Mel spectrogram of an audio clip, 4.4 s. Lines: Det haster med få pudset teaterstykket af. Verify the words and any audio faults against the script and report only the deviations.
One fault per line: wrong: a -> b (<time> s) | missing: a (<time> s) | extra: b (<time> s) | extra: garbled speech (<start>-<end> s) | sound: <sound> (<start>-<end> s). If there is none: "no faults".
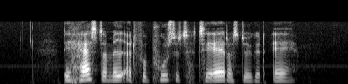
extra: at (1.5 s)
